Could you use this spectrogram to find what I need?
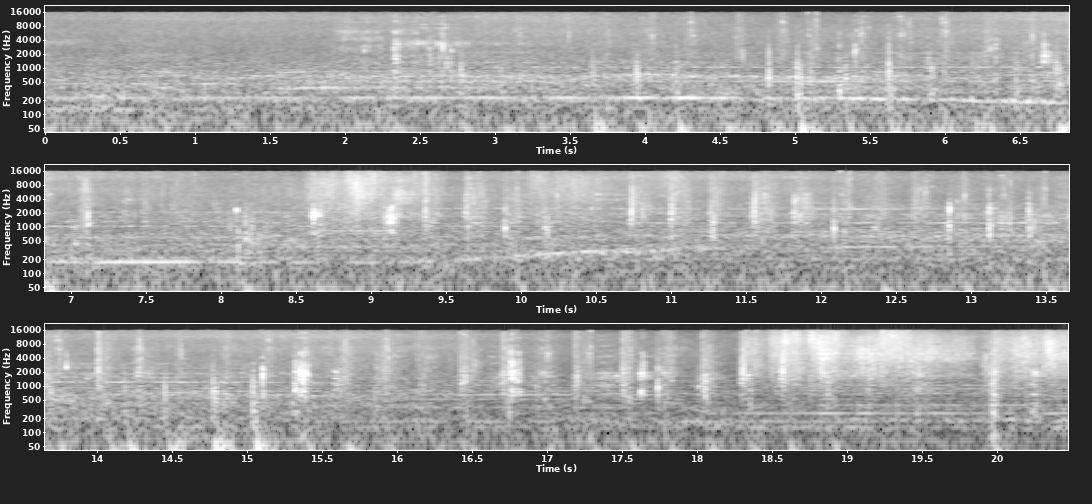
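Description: Footsteps crunch quickly through snow and over wooden planks.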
